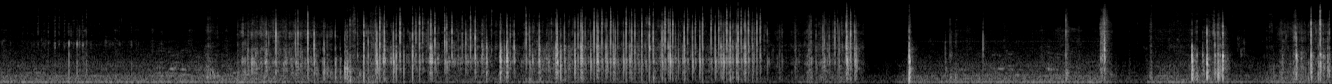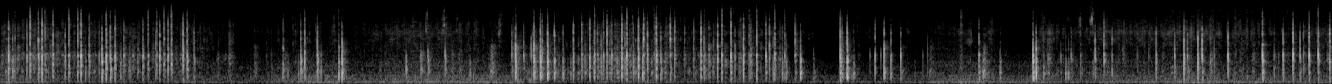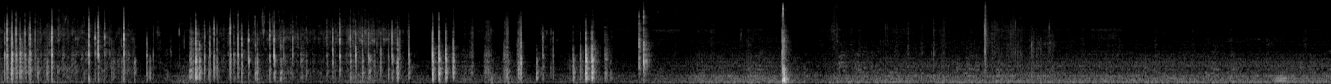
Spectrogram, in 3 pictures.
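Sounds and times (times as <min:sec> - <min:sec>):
slime crackling and popping: 0:02.3 - 0:08.7, 0:12.0 - 0:32.6.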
